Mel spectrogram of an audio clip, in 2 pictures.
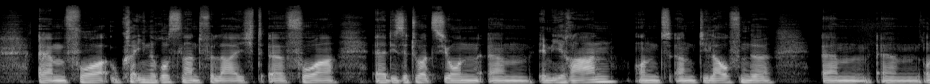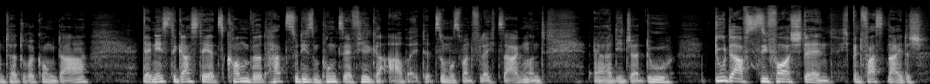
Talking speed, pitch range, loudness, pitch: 170 wpm, 90-115 Hz, -20 LUFS, 95 Hz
